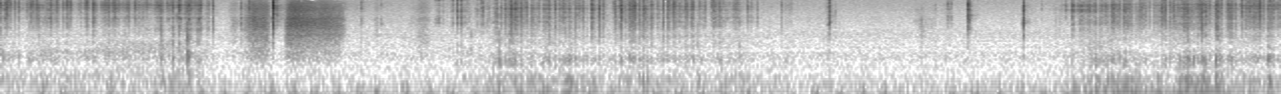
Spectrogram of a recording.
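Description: A blade held in the fingers scratches and scores across the light woven/felt backing of a carpet piece turned over on a cutting mat. A steady run of quick, dry, rasping scrapes repeats at a fairly even pace, with a brief brighter, hissier stroke near the two-second mark. The sound stays soft and heavy in the low end throughout.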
